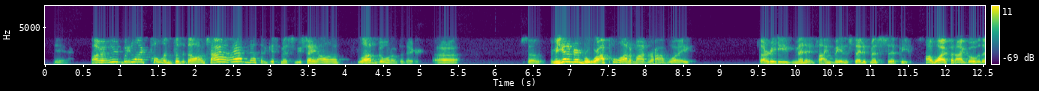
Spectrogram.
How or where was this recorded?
phone line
